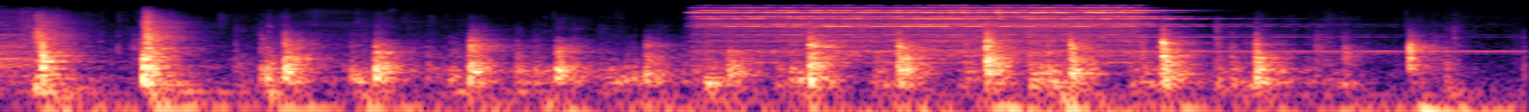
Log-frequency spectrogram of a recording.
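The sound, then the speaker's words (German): A telephone ringing in a crime drama scene: a long run of regular, rhythmic ringing pulses, with a bright steady tone layered in partway through. “Das Telefon. Ich gehe schnell runter.”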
